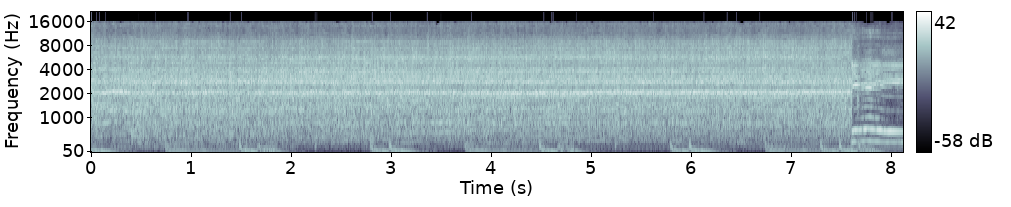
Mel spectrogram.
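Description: Countertop blender running at full speed, its motor giving a steady loud whir with a high whine as it purées green apples and cucumber into juice. It cuts off near the end.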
